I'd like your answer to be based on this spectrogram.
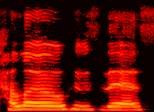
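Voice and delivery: loud, curt delivery with attitude. Retelling answering a call from an unlisted number: answering with attitude, retelling. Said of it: "picked it up with a little bit of an attitude".

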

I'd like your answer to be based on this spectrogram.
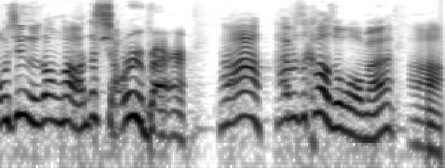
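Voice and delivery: mock, piercing, very high-pitched, shrill yell. Retelling what someone yelled at a man who cut the line, retelling a shout. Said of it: "然后上完厕所就对他大喊".

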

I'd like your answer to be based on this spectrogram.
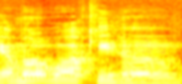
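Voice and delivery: ordinary talk, nothing marked

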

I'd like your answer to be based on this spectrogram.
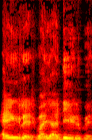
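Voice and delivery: imitated deep-voiced boy. Retelling being called out in the caribbean by a boy: imitating a deep-voiced boy. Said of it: "a ten-year-old with a deeper voice than you".

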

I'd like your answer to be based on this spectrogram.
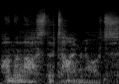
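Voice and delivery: very quiet, breathy, barely whispered voice. Mocking the Doctor's mopey line in a breathy David Tennant voice. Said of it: "can you do your breathy voice for this?".

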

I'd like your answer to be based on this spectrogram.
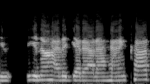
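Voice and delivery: ordinary talk, nothing marked

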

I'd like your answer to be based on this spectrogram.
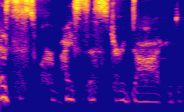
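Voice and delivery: quiet, hushed whispered words. A parent retells what her oldest son said to her, retelling a whisper. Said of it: "he said it in a whisper".

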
